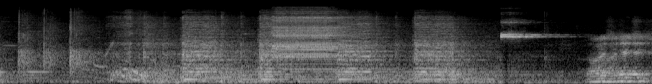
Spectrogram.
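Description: Music playing with held notes, and about five seconds in a single sharp referee's whistle blast lasting just under a second, stopping play for a foul before free throws.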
